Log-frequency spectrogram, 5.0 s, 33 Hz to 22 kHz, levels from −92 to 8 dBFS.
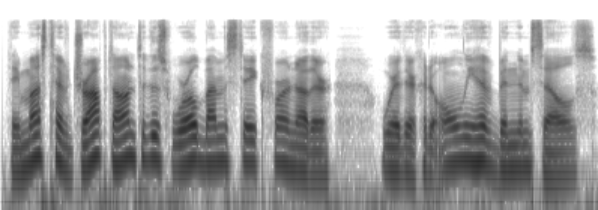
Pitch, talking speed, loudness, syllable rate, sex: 125 Hz, 230 wpm, -18 LUFS, 6.6 syllables/s, male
